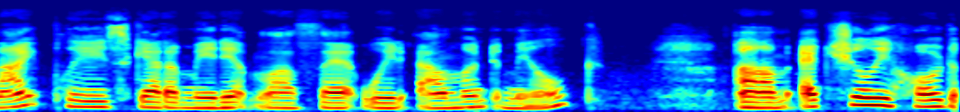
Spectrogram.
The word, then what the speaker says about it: latte: Latte. It sounds like you're saying lathe, which is different. The correct pronunciation is latte, not lathe.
